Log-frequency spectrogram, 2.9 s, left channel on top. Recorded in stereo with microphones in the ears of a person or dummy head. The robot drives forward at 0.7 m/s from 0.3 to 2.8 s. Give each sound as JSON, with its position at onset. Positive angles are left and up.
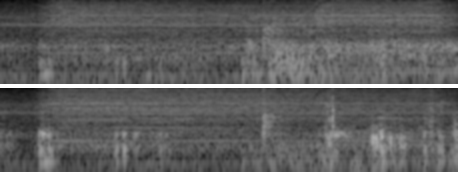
{"t": 1.6, "sound": "a clap", "side_deg": -70, "distance_m": 3.0}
